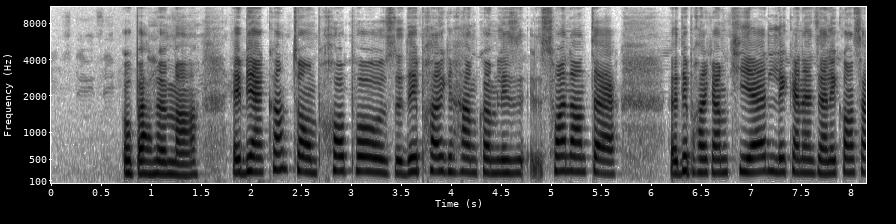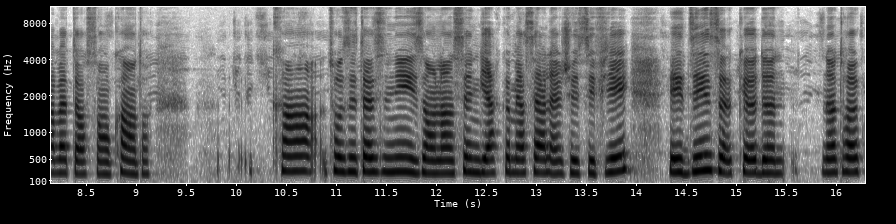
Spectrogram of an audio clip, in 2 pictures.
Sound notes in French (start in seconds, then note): 6.6 voix de l'interprète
